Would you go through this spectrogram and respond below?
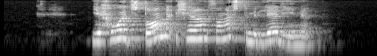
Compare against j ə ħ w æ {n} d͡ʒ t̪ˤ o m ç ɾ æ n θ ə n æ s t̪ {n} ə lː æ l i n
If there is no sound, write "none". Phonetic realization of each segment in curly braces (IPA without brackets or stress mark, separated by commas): none, m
